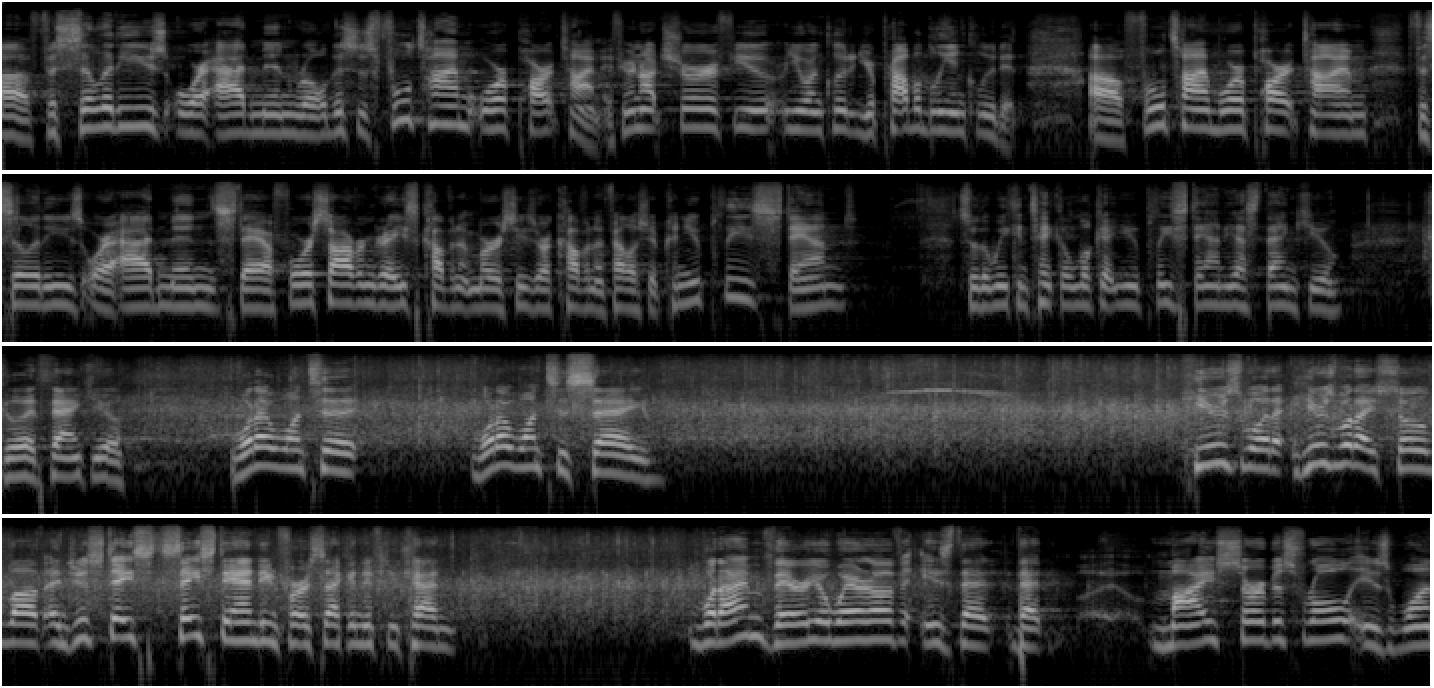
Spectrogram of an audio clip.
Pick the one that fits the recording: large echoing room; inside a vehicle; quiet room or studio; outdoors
large echoing room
